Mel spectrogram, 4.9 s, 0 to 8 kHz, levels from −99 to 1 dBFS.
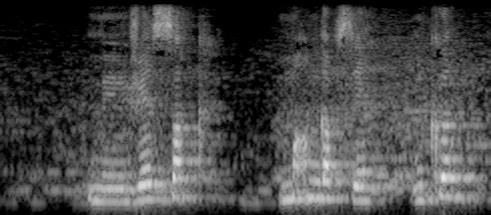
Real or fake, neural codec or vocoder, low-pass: real; none; 7.2 kHz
